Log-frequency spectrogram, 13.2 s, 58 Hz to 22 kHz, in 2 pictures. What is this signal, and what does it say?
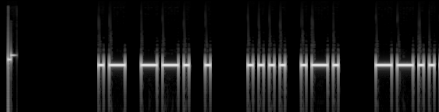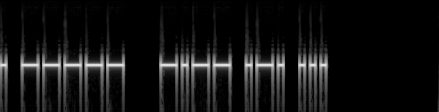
Morse code, heard as a keyed tone, about 16 wpm, 700 Hz. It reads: AGE HR 70 YRS
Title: Practice QSO - Exchange 3 - More Info - 15wpm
